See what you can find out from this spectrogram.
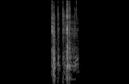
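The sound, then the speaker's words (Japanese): A camera shutter fires once as a photo is taken in a video game: a brief, crisp mechanical click-and-snap burst, fairly quiet, standing alone in silence. “写真撮っちゃお”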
